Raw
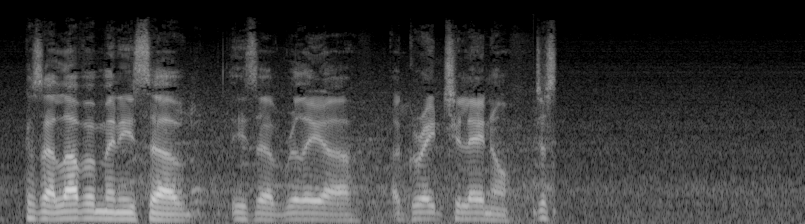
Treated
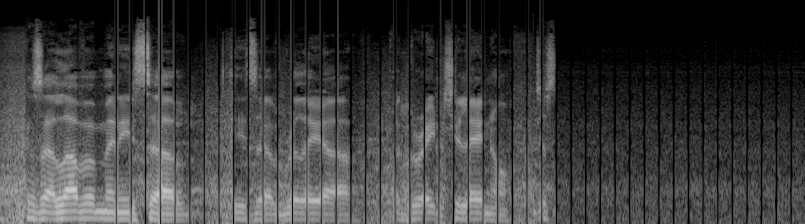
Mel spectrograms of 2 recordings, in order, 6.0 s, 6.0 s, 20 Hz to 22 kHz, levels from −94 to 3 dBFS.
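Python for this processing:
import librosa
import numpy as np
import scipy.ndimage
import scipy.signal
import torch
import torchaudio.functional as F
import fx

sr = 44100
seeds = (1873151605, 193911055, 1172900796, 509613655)

y = fx.buffer_crackle(x, sr, first_s=0.87, period_s=0.11, block=1024, kind='zero')
y = fx.pre_swell(y, sr, db_per_s=35.0)
y = y * librosa.db_to_amplitude(-3.5)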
